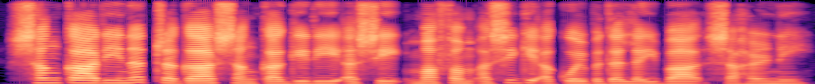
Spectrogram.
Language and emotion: Manipuri, neutral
